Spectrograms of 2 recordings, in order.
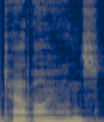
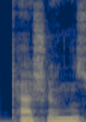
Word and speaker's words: cation: they are positively charged ions we call them cations i know it's spelled like it might be pronounced cassians or acacians but it's not it's pronounced cation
